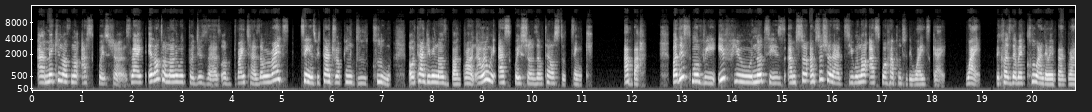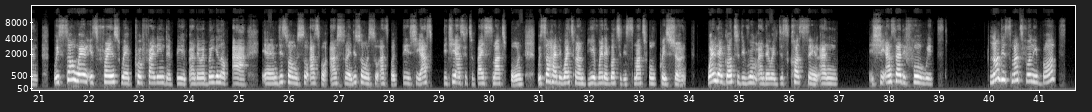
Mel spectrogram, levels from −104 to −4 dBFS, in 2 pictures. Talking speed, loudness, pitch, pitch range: 210 wpm, -17 LUFS, 235 Hz, 210-265 Hz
